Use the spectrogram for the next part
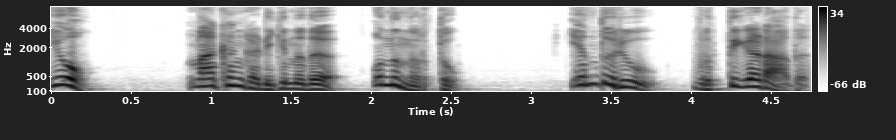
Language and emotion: Malayalam, disgusted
